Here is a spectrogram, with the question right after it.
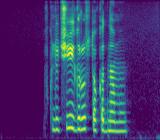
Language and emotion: Russian, neutral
